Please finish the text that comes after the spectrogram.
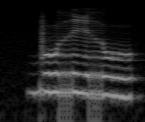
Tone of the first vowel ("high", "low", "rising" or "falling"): low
